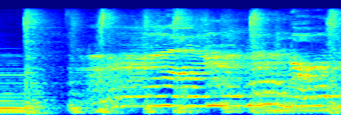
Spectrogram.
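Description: Electric guitar strumming a blues rhythm. About half a second in, a long held, wavering melody line comes in over the chords.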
